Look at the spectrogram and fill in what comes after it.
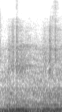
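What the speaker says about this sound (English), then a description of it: "Rev, rev, rev, catch." A Chevy Silverado pickup's engine revs in a brief, low, throbbing rumble with slight rises in pitch, close and steady, with no one talking.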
